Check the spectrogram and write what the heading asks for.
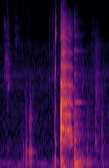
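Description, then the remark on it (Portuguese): A quiet sip of water: soft mouth and liquid noises, then a brief wet slurp and swallow near the middle, with no talking. “É só um golinho de água e a gente volta para valer.”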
